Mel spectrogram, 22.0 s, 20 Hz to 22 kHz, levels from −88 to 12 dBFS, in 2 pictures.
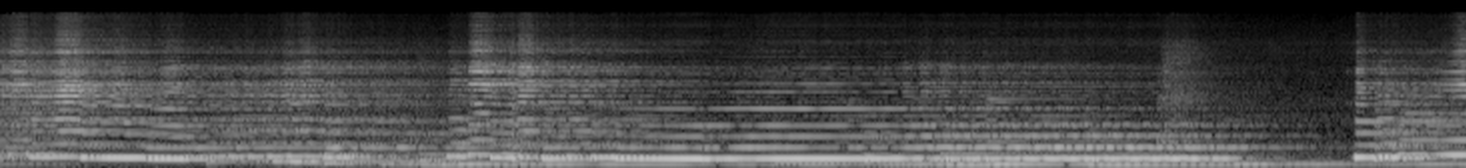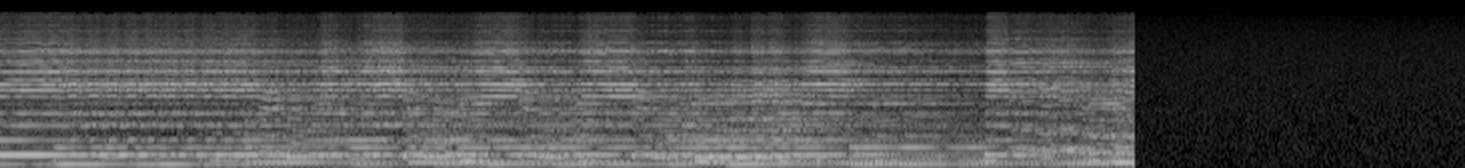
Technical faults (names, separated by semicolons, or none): audio dropout to a faint residue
